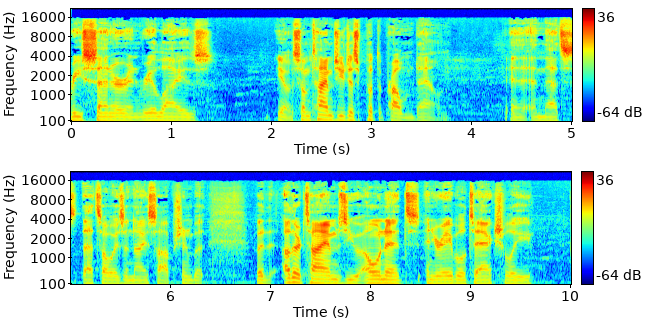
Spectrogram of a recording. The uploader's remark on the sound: At The Path to Agility Conference.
